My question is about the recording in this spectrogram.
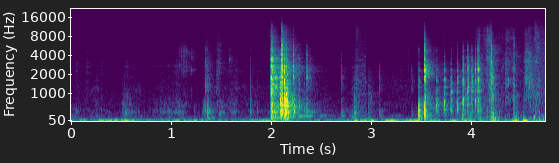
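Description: Hands handling paper and washi tape on a planner page: rustles and small taps, a loud crinkling crackle about two seconds in, and a quick run of crackles near the end.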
